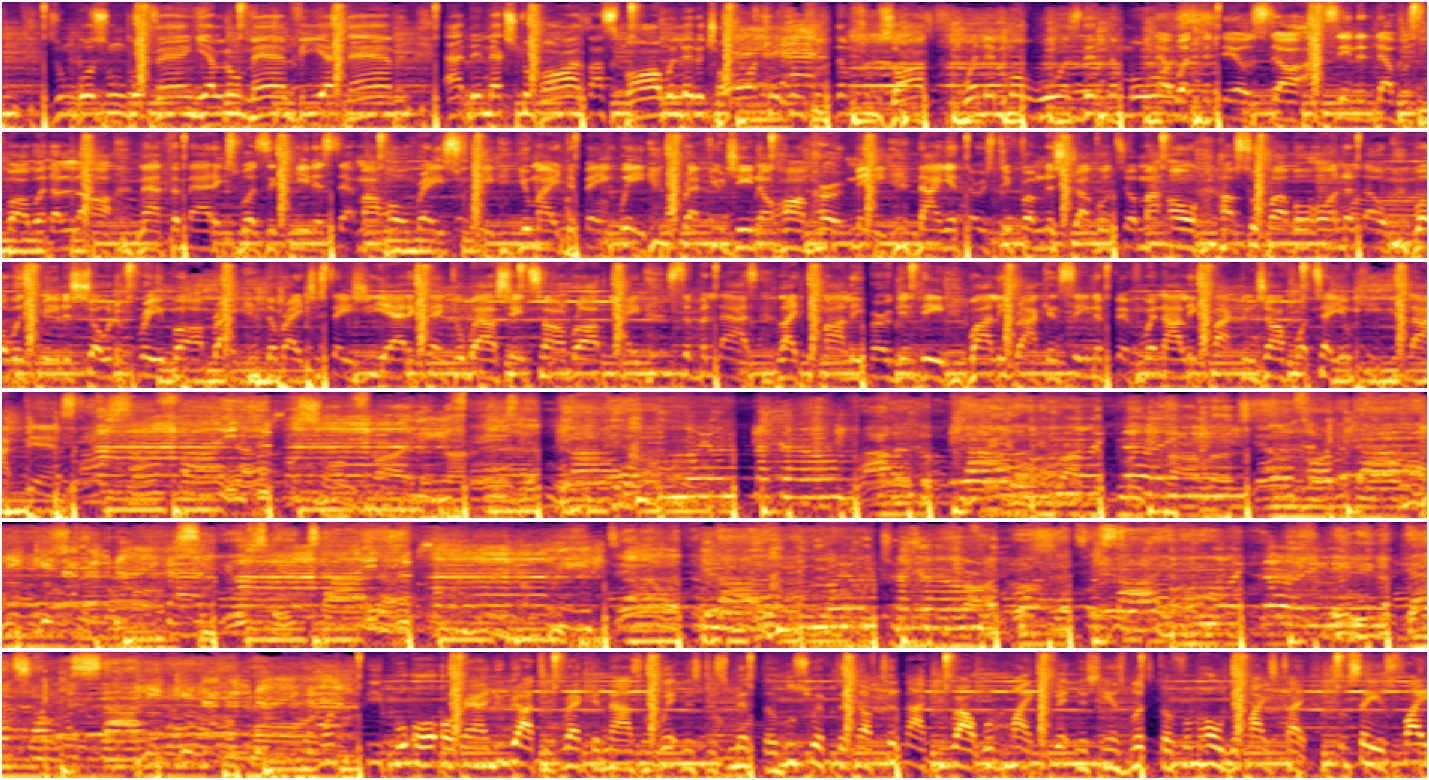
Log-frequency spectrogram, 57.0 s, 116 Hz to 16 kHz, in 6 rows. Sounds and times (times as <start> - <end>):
Hip hop music: 0.0 - 57.0.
